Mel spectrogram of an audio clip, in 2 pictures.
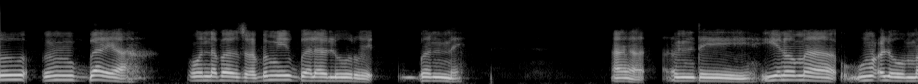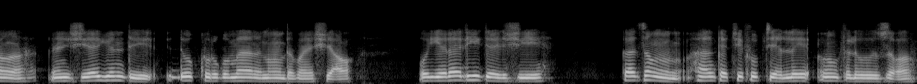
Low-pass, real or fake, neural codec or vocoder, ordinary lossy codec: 7.2 kHz; fake; codec, 16 kHz, 2 kbps, FunCodec, trained on Chinese and English, 25 frames a second; MP3, 48 kbps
